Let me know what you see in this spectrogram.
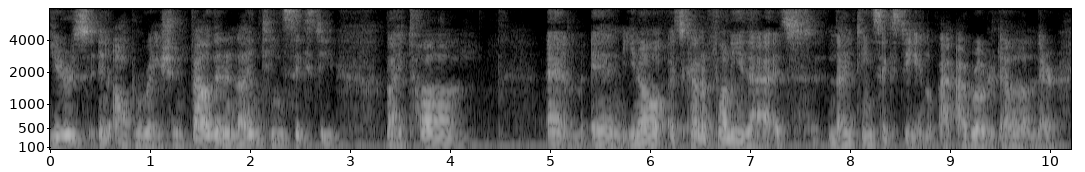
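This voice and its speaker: Heard with audible room echo, a man speaks at a moderate pace and fairly low pitch with ordinary pitch variation. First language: not English. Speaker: student. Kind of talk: class presentation. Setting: indoors presenting before a large TV screen. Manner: animated.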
